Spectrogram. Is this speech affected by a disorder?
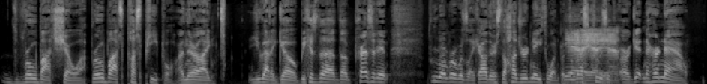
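No.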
